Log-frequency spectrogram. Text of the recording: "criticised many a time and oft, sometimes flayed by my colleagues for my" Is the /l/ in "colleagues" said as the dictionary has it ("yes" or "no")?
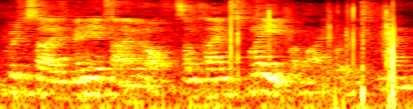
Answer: no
